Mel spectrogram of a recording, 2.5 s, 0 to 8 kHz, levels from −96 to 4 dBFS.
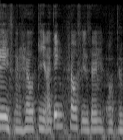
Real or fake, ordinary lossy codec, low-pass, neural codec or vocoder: fake; none; 7.2 kHz; codec, 24 kHz, 1 kbps, SNAC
